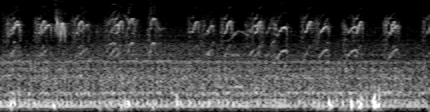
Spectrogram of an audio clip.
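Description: Young tricolored munias beg with rapid, thin, high-pitched peeps, several each second, over a steady low hum.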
